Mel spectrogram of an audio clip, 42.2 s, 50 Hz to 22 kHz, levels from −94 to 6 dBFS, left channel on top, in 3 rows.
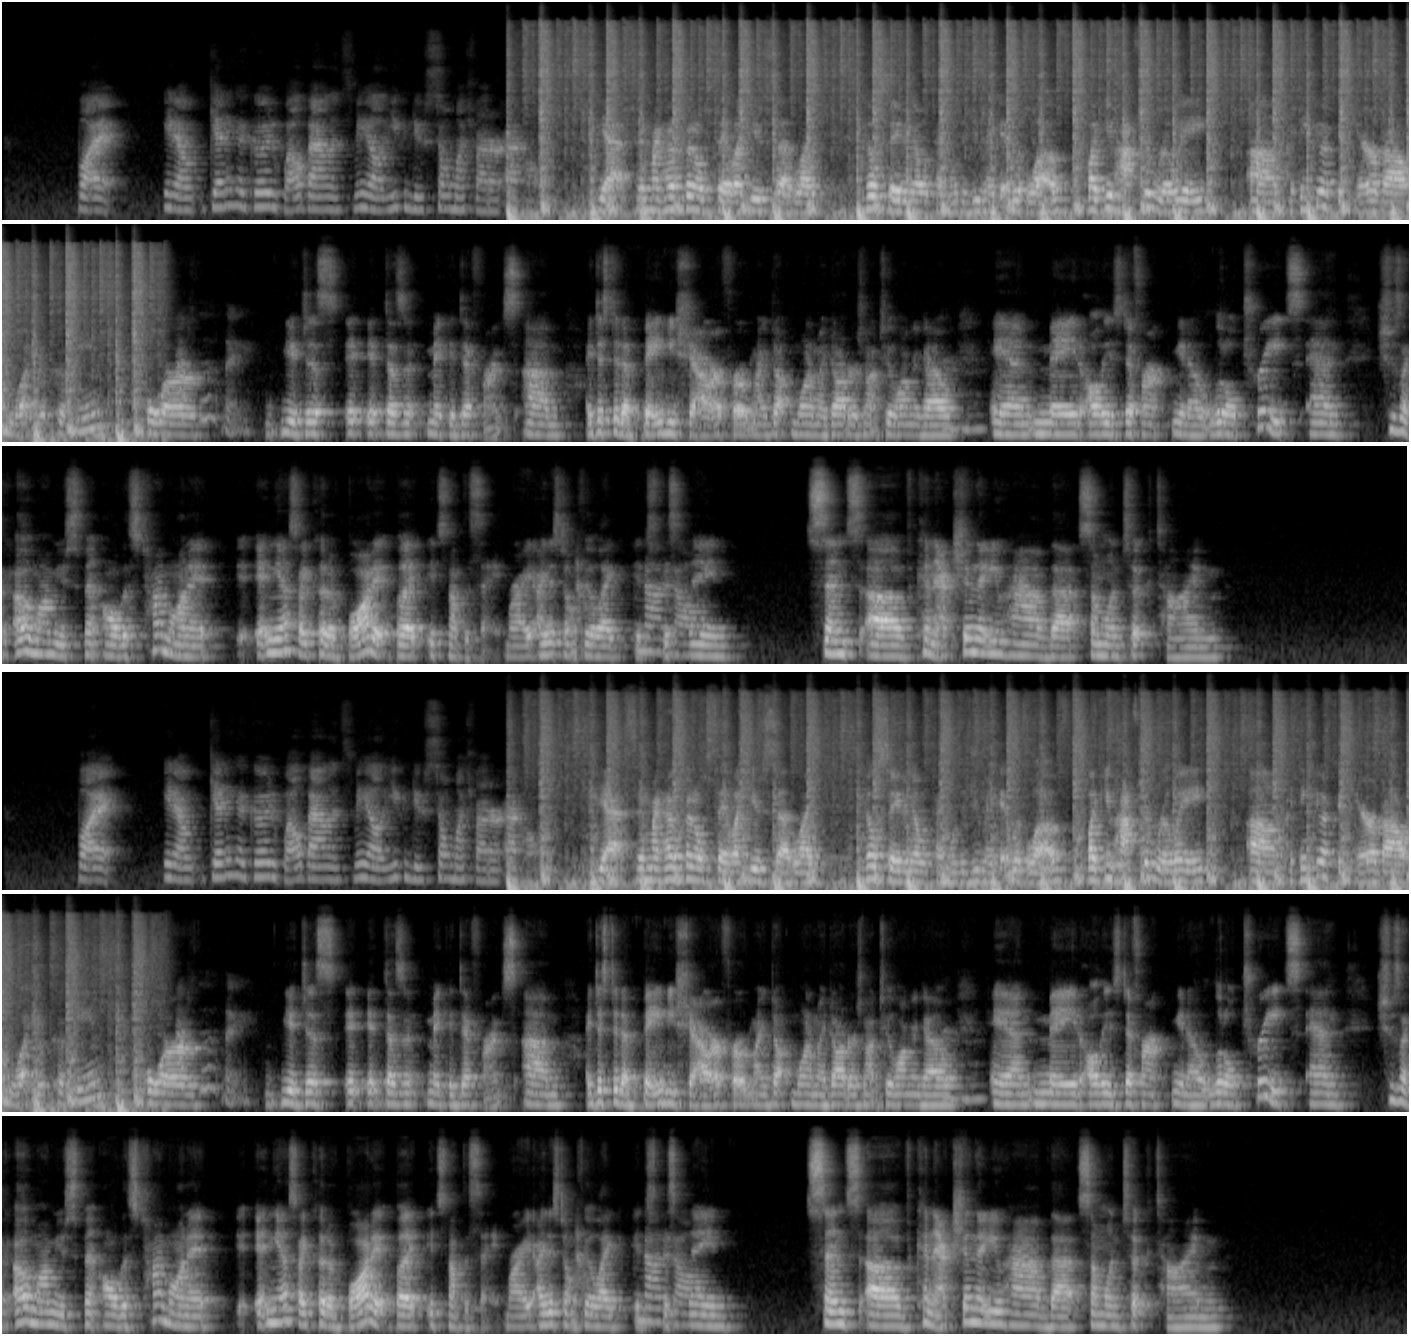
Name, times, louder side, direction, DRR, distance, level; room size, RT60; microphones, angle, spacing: voice 1, 0.7-1.1 1.6-5.4 15.8-16.5 23.4-23.9 33.8-34.0 34.4-35.2, right 1 dB, 15° right, 4 dB, 0.6 m, -37 dB
sound 1, 5.0-15.7, left 1 dB, 30° left, 2.8 m, -30 dB
voice 2, 5.9-12.0 12.4-15.1 15.5-16.0 16.7-19.6 19.9-23.6 23.9-27.4 27.8-30.2 30.5-34.5 35.0-35.4 36.2-40.3, equal, 35° right, 4 dB, 1.7 m, -27 dB
6.7 x 5.7 x 4.8 m, 0.41 s
head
